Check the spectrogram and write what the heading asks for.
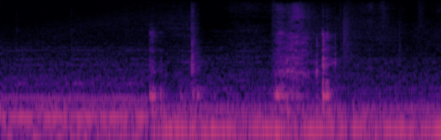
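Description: Cut paper sublimation print being peeled off a sticky cutting mat: a few short rustles and crackles of paper, most of them in the second half, over a steady low background hum.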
